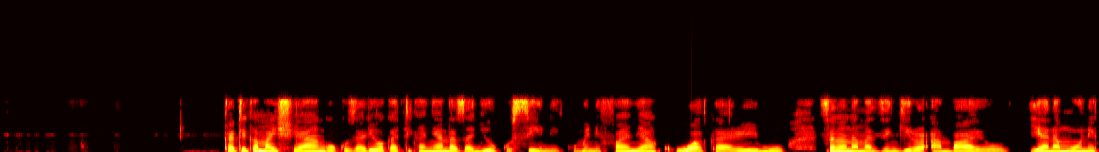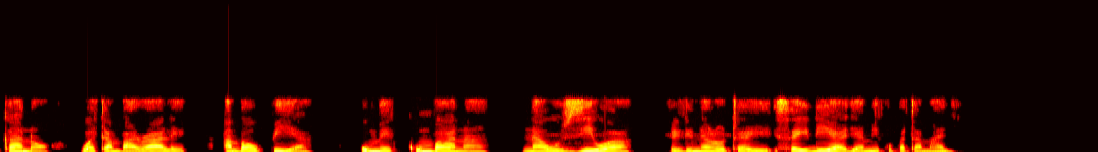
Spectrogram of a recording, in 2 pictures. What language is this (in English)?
Swahili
